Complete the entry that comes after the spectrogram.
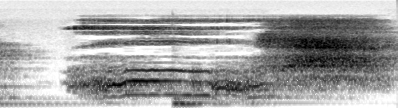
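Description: A single long yawn, fairly loud, starting with a drawn-out voiced moan and trailing off into a breathy exhale, with no talking.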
